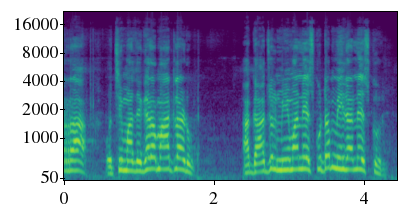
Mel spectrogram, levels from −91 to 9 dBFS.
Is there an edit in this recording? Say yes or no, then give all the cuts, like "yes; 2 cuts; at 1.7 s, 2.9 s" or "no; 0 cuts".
no; 0 cuts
